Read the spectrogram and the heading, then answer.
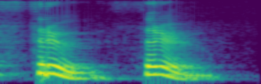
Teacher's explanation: Th, th, th, linguinha lá na pontinha do dente, through, e você já volta então puxando o R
